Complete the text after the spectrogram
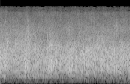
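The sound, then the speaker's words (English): An audience applauds steadily, a dense, even wash of many hands clapping at once with no pauses and no voices rising above it. “It's one thing to clap.”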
